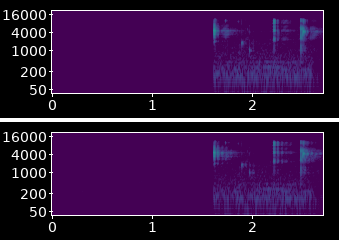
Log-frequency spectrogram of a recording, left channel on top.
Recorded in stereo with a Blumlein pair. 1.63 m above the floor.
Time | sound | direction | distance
1.6 | a splash | 10° left | 1.9 m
